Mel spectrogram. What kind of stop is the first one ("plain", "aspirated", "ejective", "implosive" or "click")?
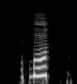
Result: implosive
